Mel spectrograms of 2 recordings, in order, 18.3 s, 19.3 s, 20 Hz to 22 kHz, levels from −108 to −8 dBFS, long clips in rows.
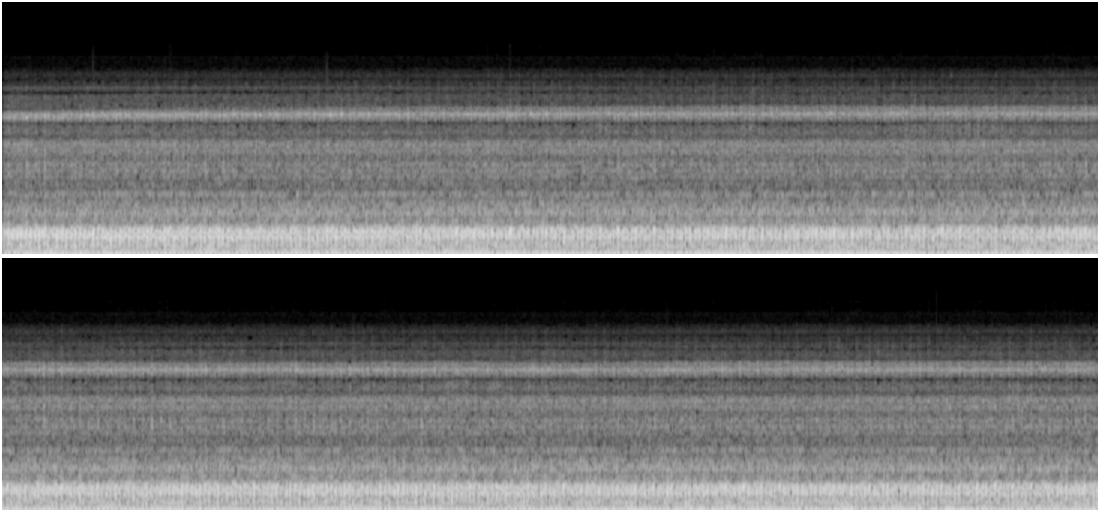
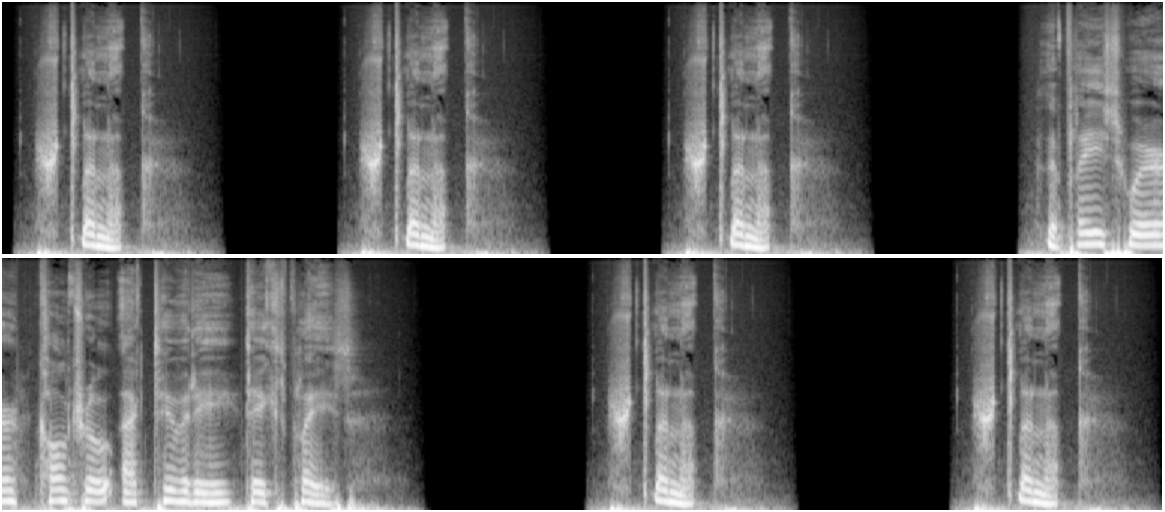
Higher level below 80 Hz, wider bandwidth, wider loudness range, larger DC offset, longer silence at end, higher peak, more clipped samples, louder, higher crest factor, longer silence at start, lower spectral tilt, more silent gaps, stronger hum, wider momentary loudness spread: about the same, -28 dBFS vs -24 dBFS; second, 5.8 kHz vs over 20 kHz; second, 2 LU vs 6 LU; neither; second, 0 s vs 0.3 s; second, -10 dBFS vs 0 dBFS; neither; second, -27 LUFS vs -16 LUFS; about the same, 14 dB vs 16 dB; second, 0 s vs 0.2 s; first, -9 dB/octave vs -6 dB/octave; second, none vs 1.86-2.79 s, 4.56-5.49 s, 7.27-8.46 s, 13.24-14.53 s, 16.31-17.57 s; neither; second, 3 LU vs 18 LU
